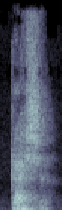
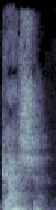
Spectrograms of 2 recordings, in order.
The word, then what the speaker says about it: caixa: a word like coix, in Spanish, cojo, or caixa, in Spanish, caja. Around Barcelona, these words are pronounced basically the way that I just pronounced them, because that's where I learned Catalan. So, coix and caixa.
